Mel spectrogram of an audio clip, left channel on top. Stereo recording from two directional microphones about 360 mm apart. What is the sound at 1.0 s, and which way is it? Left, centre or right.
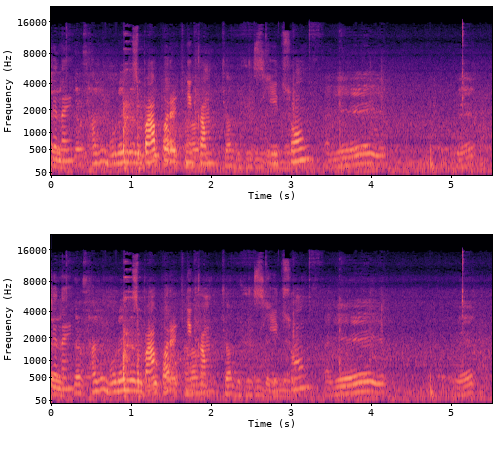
Speech, centre.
